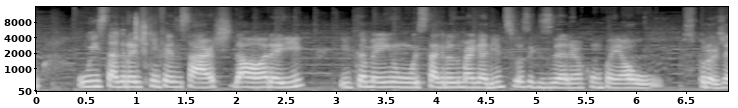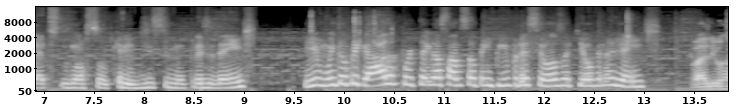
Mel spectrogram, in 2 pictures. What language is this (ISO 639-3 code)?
por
